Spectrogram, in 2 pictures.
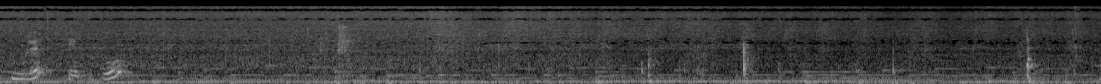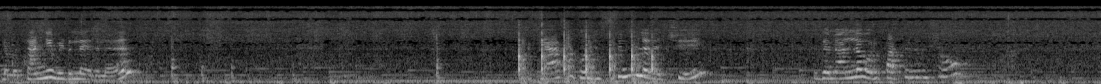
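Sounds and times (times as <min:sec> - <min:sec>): vegetables sizzling in oil: 0:00.0 - 0:22.0
spatula knocking against pan: 0:07.4 - 0:07.8, 0:16.1 - 0:17.7.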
